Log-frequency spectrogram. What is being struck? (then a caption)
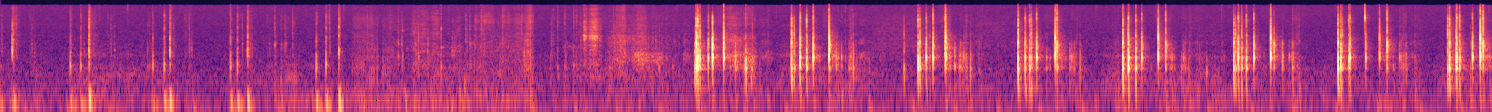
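Small cardboard product box. A small white cardboard product box with a hanging tab is tapped and scratched with long nails. Soft, sparse scratching and light taps fill the first half, then from about seven seconds come louder, sharp, dry taps in quick clusters with a papery, mid-pitched crackle and almost no ring.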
